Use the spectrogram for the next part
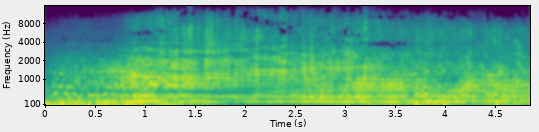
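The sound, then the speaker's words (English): A tight pack of four race cars roars past on lap five through the S's, their engines blending into one loud, sustained droning whine that holds steady throughout with no gaps between the cars. “Four cars bunched tight together, just going by.”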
